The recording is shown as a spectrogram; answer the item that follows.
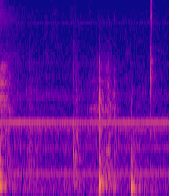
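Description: A few light knocks from kitchen utensils being handled on the worktop, in the second half, over a steady electrical hum.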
